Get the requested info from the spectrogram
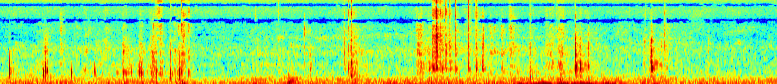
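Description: Light, irregular clicks and scrapes of a plastic box knocking and rubbing against the wire bars of a hamster cage as it is handled. A small cluster of clicks comes about four and a half seconds in.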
